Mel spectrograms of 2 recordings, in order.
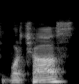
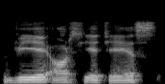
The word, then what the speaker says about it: Varchas: So Varchas Reserve 102 are pronounced as Varchas, Varchas, V almost sounding like a W, Varchas.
